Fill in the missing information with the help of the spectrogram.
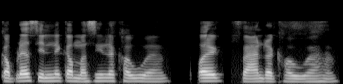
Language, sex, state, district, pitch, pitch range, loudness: Hindi, male, Jharkhand, Palamu, 145 Hz, 135-155 Hz, -17 LUFS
